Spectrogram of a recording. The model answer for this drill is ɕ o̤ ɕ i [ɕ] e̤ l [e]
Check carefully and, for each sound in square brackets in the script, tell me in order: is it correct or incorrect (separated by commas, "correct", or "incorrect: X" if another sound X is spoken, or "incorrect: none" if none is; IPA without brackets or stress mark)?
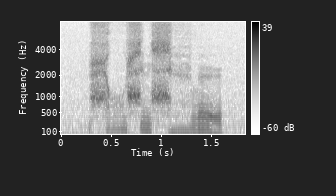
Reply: correct, correct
